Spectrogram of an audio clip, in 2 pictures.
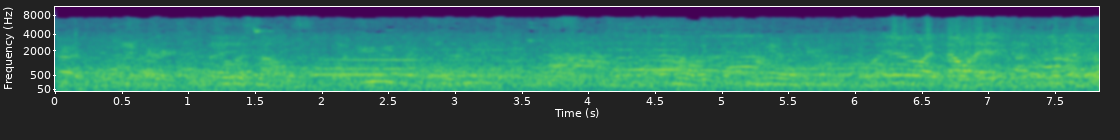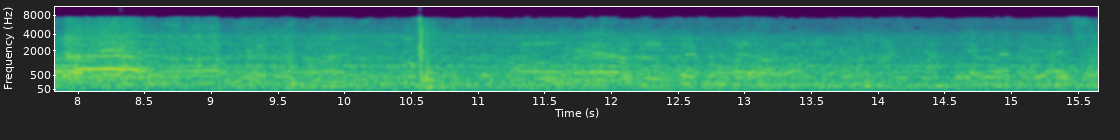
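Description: A young man types on a keyboard and clicks a mouse.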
